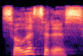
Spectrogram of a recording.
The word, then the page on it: solicitous: American English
